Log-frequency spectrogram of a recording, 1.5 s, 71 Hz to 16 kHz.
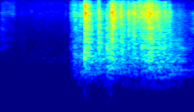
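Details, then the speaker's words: Ford Focus 1.6 HDi, rattle under rear body: sharp tinny metallic clatter when the exhaust is tapped, heat shield broken loose from the exhaust tunnel mount; fixed with a nut and bigger washer. "So you focus your rattling underneath. That's usually the old heat shield came loose."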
